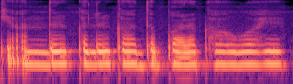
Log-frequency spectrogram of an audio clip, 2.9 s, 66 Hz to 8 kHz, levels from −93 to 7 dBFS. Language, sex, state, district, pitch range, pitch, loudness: Hindi, female, Arunachal Pradesh, Lower Dibang Valley, 210-215 Hz, 215 Hz, -14 LUFS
